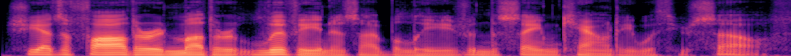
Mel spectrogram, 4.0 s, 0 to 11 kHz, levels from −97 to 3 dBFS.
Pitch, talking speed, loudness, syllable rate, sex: 95 Hz, 240 wpm, -22 LUFS, 6.0 syllables/s, male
